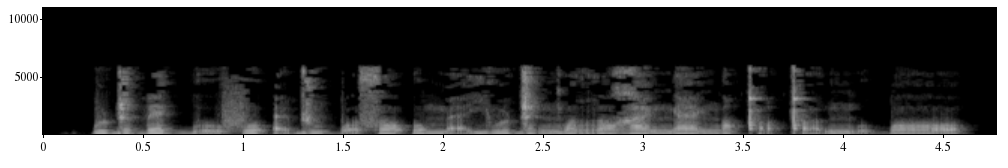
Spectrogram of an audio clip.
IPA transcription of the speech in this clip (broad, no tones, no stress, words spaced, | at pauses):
k͡puɖəɓɛ ɡ͡bo̰fo ʔæ̰ɖuɓɔ̰sɔ ʔomæ̰ juɖæŋ͡mɔ rɔʁæ ŋæŋɔ qʼo̰qʼo̰ŋ͡mo̰ ɓɔ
